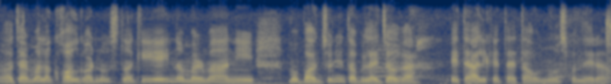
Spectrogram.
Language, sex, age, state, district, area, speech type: Nepali, female, 18-30, West Bengal, Kalimpong, rural, spontaneous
